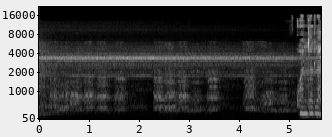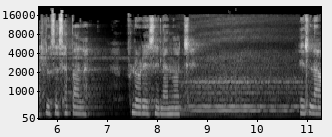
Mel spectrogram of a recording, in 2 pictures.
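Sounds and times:
dog barking: 0.0 - 5.1
steady nighttime hum: 0.0 - 11.2
speech: 5.2 - 6.7, 7.4 - 8.8, 10.8 - 11.2.

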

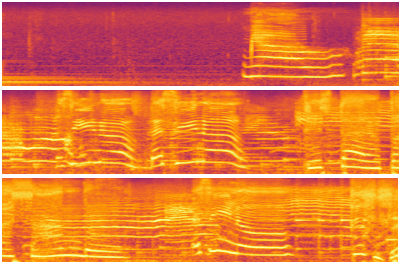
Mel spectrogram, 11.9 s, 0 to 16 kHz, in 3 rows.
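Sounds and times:
many cats meowing: 2.5 - 5.1, 5.8 - 11.9.

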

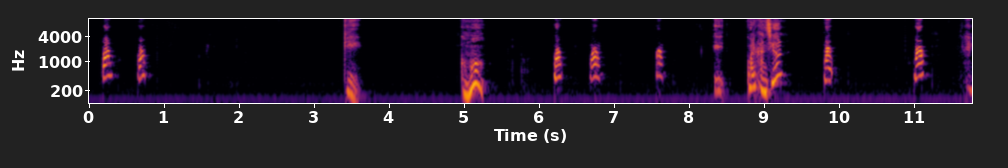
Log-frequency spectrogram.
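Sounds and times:
faint steady low hum: 0.0 - 11.7
small dog barking: 0.2 - 0.9, 6.2 - 6.9, 7.6 - 7.8, 9.8 - 10.0, 11.0 - 11.3
speech: 3.4 - 3.7, 5.0 - 5.4, 8.4 - 10.0.

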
